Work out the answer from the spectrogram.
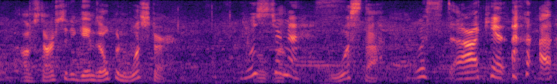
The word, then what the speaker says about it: Worcester: Worcester. I'm practicing. There we go. I've been trying. I don't like mispronouncing things.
